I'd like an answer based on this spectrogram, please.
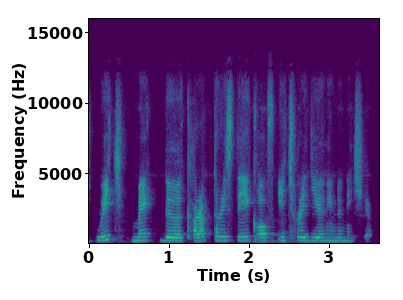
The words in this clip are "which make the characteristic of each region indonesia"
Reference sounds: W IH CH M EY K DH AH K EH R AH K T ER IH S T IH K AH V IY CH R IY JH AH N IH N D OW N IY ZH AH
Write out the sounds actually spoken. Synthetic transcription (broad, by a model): W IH CH M EY K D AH K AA R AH K T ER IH S T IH K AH F IY CH R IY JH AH N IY N D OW N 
